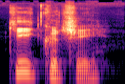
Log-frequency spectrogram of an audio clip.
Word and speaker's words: Kikuchi: Kikuchi. Oh, you got it that time. Okay. But yeah, Ki. Oh, the emphasis on the syllable on the first syllable. Yeah, Kikuchi.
